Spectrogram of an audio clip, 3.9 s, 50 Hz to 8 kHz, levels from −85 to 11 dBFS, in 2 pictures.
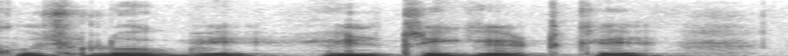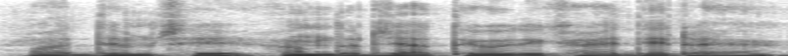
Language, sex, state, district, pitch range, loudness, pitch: Hindi, male, Uttarakhand, Tehri Garhwal, 125-140 Hz, -15 LUFS, 130 Hz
